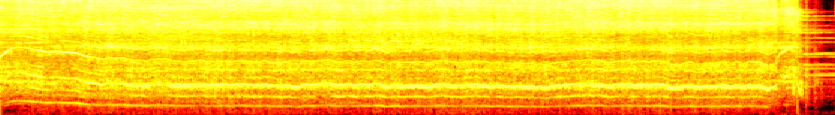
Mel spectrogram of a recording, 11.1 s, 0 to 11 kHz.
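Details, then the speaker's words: Metabo HPT C1807DAQ4 18V MultiVolt 7-1/4" cordless circular saw with the larger battery cutting two sheets of 1/2" OSB: steady high whine dips slightly as the blade bites, then holds through the cut; mild bog considered normal for an 18V saw. "Definitely a difference. We're having no issue going through. Still, the motor sounds like it's bogging a little bit, but I think that's going to be pretty standard in an 18 volt."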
